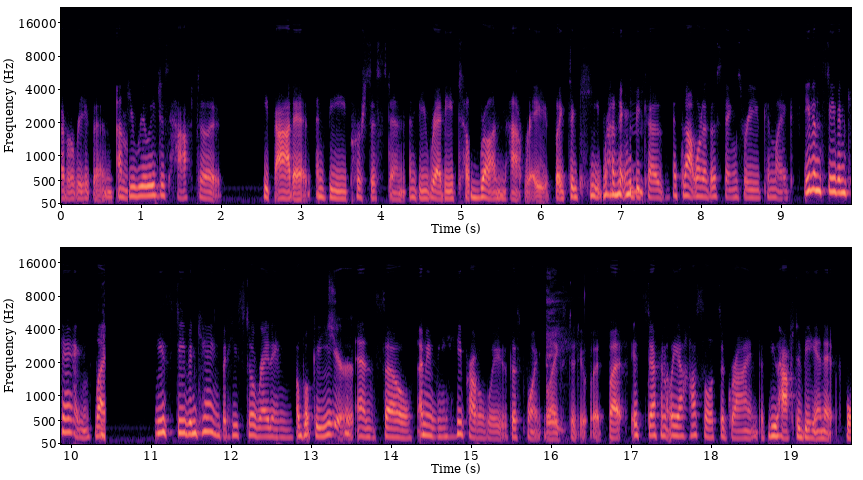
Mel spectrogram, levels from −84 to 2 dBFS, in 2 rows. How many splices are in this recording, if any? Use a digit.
2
